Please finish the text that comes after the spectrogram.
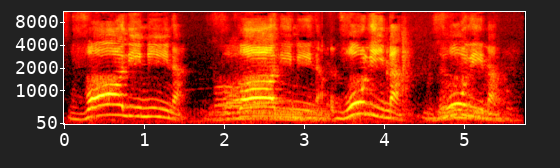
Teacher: The sound that comes out of it, of the elevation, is tafkhim, heaviness, heavy, heavy sound.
